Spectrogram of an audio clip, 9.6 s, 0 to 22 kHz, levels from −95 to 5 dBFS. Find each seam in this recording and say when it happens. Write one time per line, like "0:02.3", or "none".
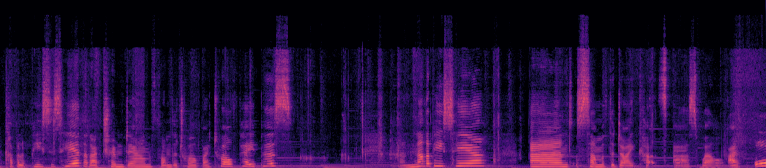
0:01.9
